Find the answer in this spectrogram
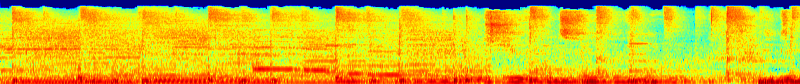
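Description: Live rock band playing an instrumental passage on electric guitars and drum kit, with a steady beat and a gliding guitar note a few seconds in. The band swells louder just before the vocal enters near the end.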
